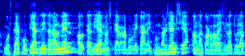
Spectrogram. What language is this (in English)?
Catalan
